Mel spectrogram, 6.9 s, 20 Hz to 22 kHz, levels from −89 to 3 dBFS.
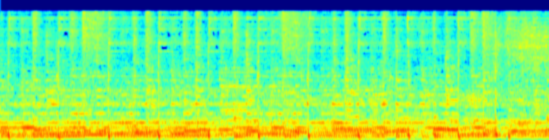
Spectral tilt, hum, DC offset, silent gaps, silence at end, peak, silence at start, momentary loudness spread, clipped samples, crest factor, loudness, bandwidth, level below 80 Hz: -4.5 dB/octave; none; under 0.1%; none; 0 s; 0 dBFS; 0 s; 2 LU; under 0.1%; 16 dB; -16 LUFS; 16 kHz; -52 dBFS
